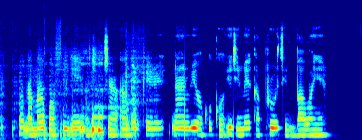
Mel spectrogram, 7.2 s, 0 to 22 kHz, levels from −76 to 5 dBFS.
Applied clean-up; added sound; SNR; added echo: neural mask model RNNoise.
